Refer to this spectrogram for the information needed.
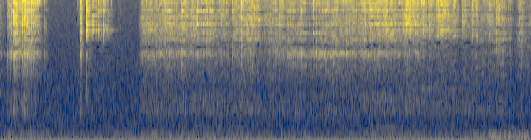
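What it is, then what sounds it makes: Roasted coffee beans stirred in a glass bowl. Roasted coffee beans in a clear glass bowl are stirred by fingers with long red nails and handfuls are dropped back down. The result is bright, dense rattling and clinking, with a few louder bursts near the start and a steady, softer rustle afterward over a low background hum.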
